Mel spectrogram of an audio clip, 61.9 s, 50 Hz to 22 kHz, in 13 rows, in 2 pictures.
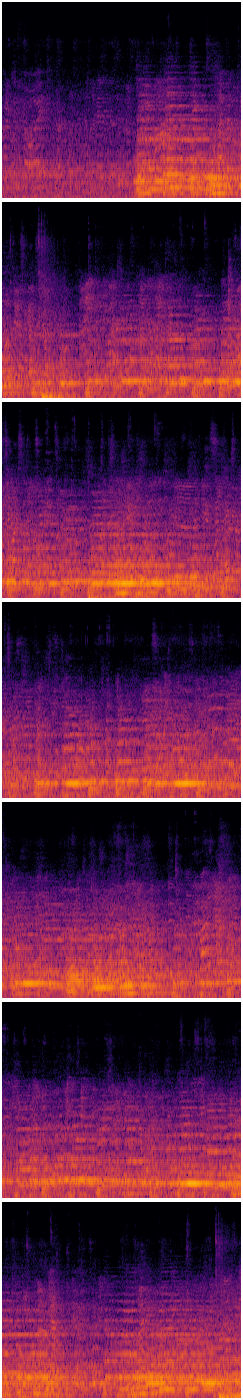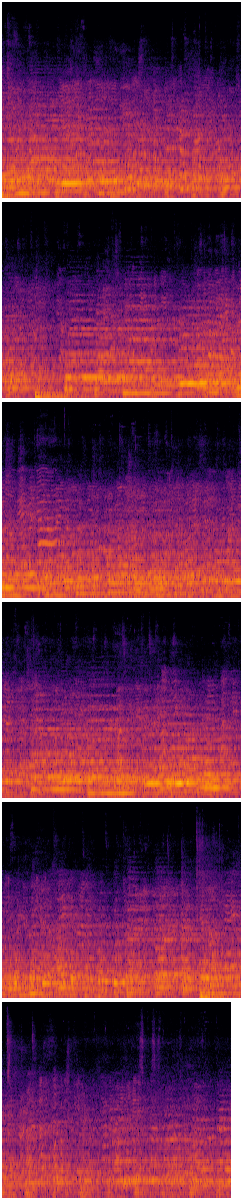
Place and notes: Schwäbisch Gmünd, Deutschland - Central Hall of Gmuend Tech University at noon
Central of Gmuend Tech University at noon, promotional event for first semester party
Schwäbisch Gmünd, Germany, 12 May 2014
